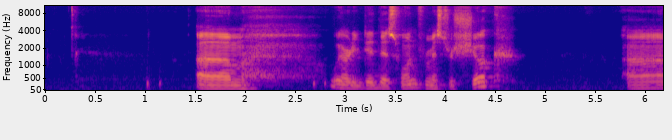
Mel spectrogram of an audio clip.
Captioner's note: sighs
